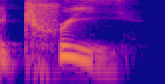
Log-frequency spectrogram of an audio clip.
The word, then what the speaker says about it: Tree: You're not supposed to say three. You're supposed to say tree. Four is officially pronounced four in the International Radio Telephony Spelling Alphabet. It's two syllables. Five is fife.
